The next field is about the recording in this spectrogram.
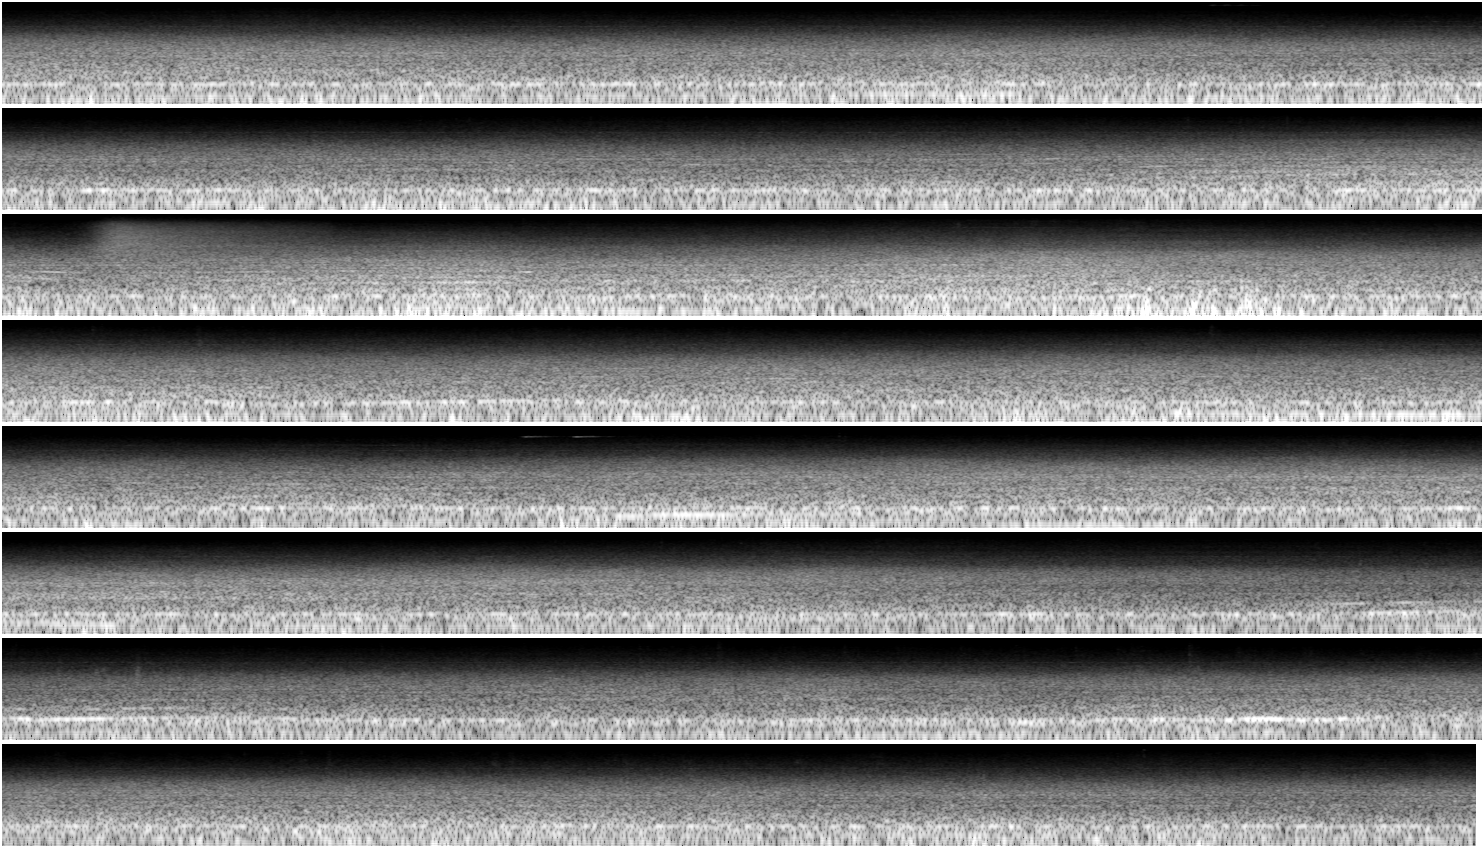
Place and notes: A recording from within Michael Heizer's monumental earthwork 'Levitated Mass' at LACMA.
